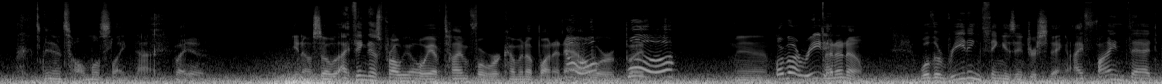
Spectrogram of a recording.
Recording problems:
wind noise on the microphone; heavy; 7 dB below the speech

